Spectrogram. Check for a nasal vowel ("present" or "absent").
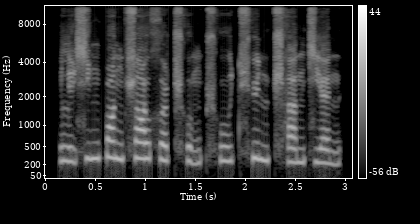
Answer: absent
